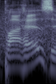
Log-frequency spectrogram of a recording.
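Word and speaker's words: Pages: Pedro has the emphasis over the second syllable. Andy doesn't have any.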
